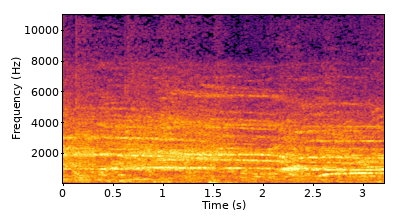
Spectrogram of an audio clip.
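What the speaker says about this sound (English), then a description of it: "A lot of cheering." A crowd cheers and shouts in a high school gym during a varsity boys basketball game on senior night, young voices loud and continuous with some scattered yelling.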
